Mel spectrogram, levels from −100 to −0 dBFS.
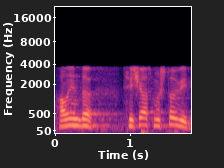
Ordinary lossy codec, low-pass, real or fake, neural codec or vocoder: none; 3.6 kHz; real; none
